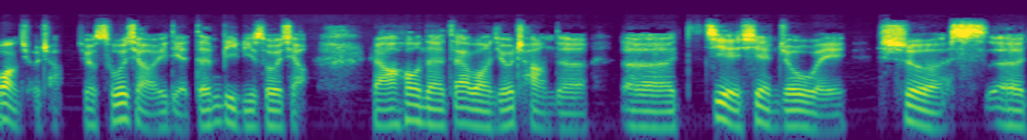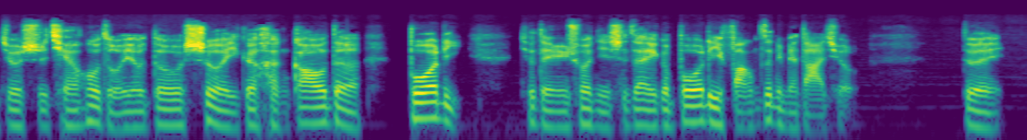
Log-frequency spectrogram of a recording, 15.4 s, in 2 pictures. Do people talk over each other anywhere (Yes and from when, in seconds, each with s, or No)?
No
